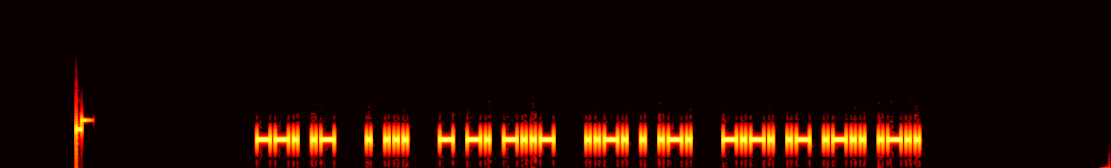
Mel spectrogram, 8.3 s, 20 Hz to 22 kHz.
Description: Morse code, heard as a keyed tone, about 36 wpm, 700 Hz. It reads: GA ES TNX FER CALL
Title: Practice QSO - Exchange 1 - Beginning - 35wpm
